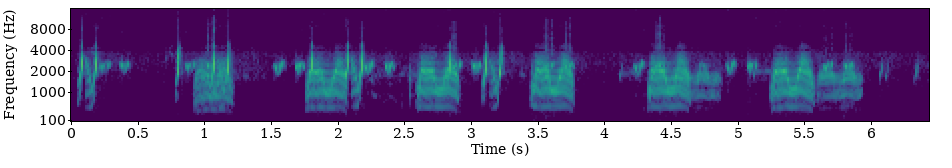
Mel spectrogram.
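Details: Wild quail call played for net hunting: sharp rising whistled notes in quick triplets alternating with harsh, nasal buzzy bursts and short high pips, roughly one phrase per second; no other sounds.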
